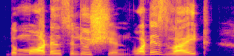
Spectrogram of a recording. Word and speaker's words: Vite: What is Vite? Vite, pronounced as wheat, French for fast.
